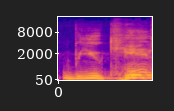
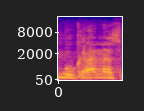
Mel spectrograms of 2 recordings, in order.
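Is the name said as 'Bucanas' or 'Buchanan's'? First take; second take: Buchanan's; Bucanas. First: It is said 'Byoo-KAN-an' like the English surname. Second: It is said 'Boo-KAH-nas' with a hard k sound. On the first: This is the original pronunciation. The speaker calls it right. "It's Bu- Buchanan" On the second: This is how people commonly say it. The speaker calls it wrong. "we say Bucanas, but it's not actually pronounced like that"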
